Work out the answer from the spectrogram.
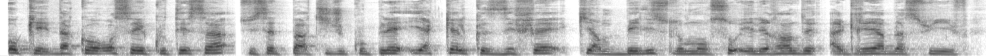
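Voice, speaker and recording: Guy walking you through a mix tutorial, voice a bit high, keeps asking ok?. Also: fairly even intonation, moderate pace, few pauses, faint music behind. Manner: step-by-step explaining, often checking in with "ok?". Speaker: music mixing tutor. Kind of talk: screen-recorded software tutorial.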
